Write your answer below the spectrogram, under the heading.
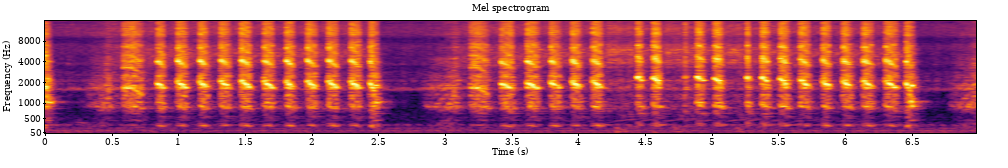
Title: '97 Honda Civic Crank No Start - Cranking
